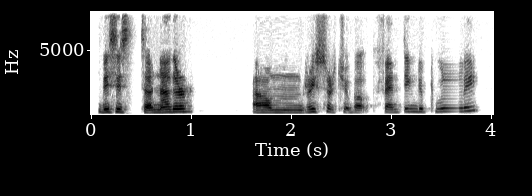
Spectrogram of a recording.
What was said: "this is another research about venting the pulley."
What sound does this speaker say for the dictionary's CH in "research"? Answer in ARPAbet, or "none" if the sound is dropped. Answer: CH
